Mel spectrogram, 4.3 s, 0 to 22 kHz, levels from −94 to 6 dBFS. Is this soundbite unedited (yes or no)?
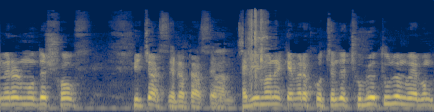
no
